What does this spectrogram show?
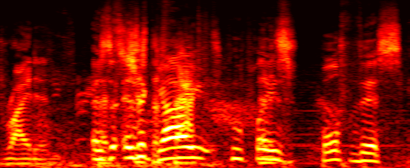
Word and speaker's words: Raiden: yeah know say it's you can say Raiden and this is the thing is that like that is not the correct way to say that word like r a i d n is Ryden a who plays both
